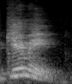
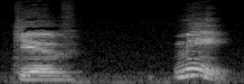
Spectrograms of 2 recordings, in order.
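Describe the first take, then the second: First: The V sound is dropped entirely. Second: The V sound is clearly pronounced.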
